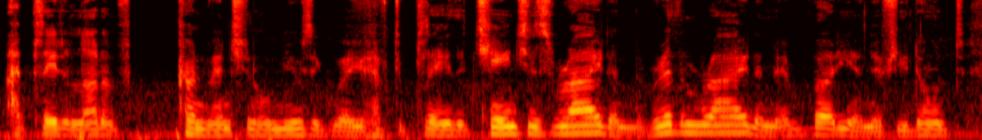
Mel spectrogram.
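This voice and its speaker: Soft-spoken man from Denmark. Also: mid-range voice, moderate pace, hardly any pauses, a little hiss or hum. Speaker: jazz musician guest. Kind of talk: relaxed interview talk. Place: house.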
